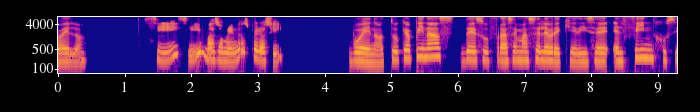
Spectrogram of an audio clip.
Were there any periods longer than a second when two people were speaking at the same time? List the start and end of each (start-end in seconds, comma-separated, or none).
none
